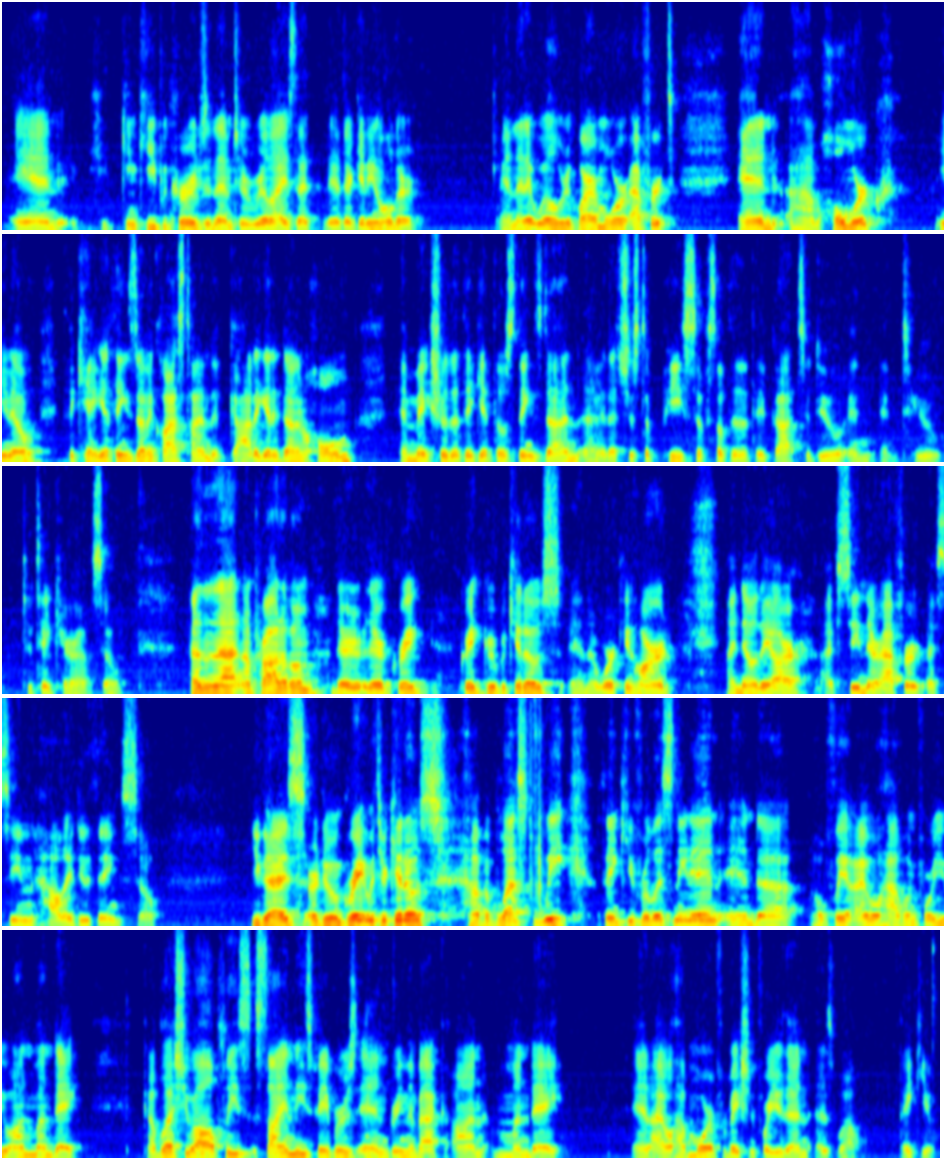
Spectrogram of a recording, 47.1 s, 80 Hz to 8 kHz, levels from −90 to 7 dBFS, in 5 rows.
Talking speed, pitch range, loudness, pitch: 200 wpm, 110-135 Hz, -24 LUFS, 120 Hz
